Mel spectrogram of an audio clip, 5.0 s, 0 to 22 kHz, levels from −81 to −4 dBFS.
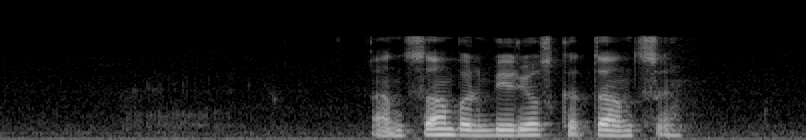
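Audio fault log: Nothing to flag here, as the speech comes through without any trouble worth noting.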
